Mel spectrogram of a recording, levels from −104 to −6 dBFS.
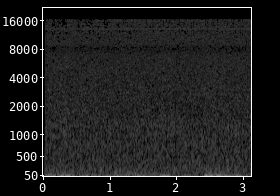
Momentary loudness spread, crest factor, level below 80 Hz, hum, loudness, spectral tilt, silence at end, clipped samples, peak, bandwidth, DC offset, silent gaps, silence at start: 0 LU; 14 dB; -76 dBFS; none; -65 LUFS; -1.5 dB/octave; 0 s; under 0.1%; -50 dBFS; 16.5 kHz; under 0.1%; none; 0 s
